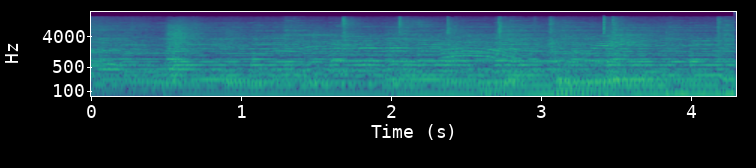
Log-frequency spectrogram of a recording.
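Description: Live worship band playing a gospel song in the church: guitar and bass with regular drum or cymbal hits, and singing. A deep bass line comes in about half a second in.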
